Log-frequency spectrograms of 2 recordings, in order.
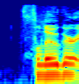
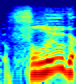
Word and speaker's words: Pfluger: Pfluger. Oh, it's spelled like Pflugrad. It starts with a P. It's a PF spelling.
